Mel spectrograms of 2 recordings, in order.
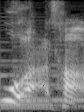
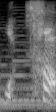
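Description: First: It sounds very surprised and amazed. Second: It sounds angry, ready to fight.

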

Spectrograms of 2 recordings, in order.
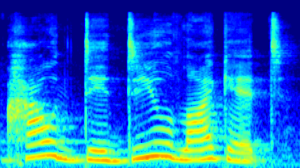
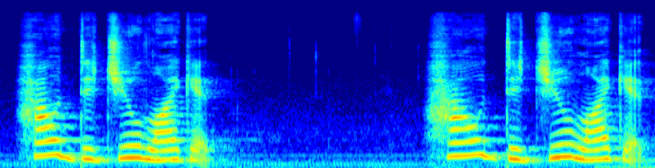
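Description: First: Each word is said separately without blending. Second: The d and y blend into a j sound. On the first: The speaker calls it wrong. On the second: The speaker calls it right.

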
